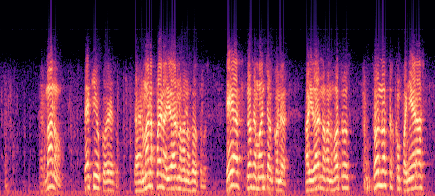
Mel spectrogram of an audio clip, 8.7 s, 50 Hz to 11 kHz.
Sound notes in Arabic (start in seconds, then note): 0.7 رجل يتحدث الإسبانية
